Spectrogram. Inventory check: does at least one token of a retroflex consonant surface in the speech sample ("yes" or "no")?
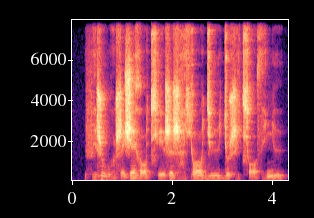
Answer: yes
